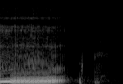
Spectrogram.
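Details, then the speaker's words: An adult imitates a single deep, nasal, chest-resonant snore, a low rattling rumble lasting about half a second: imitated snoring. "这个呼噜这个东西还是有旋律的是吗我感觉他这个呼噜是从头顶这个头声发出来的这个这个人呼噜就相对来说鼻音比较重这个就是胸腔共鸣比较多"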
